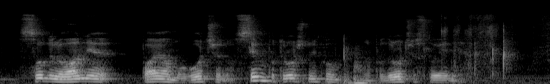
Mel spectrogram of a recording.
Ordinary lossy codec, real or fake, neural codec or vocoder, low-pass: none; real; none; 10.8 kHz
